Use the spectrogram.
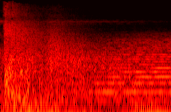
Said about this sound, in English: Patricia Rohrer fired a single shot into Joanne Katranak, and when the pistol jammed, beat her to death.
